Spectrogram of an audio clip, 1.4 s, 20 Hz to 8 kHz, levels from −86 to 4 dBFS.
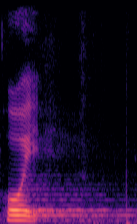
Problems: echo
